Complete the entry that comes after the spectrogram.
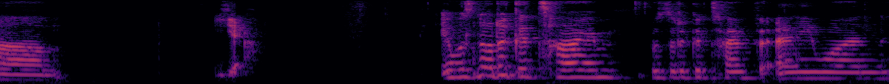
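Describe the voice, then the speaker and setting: The speaker is a woman. She has a British accent. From Britain. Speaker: video essayist. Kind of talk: video essay, partly read from notes. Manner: casual, with fillers and self-corrections.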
